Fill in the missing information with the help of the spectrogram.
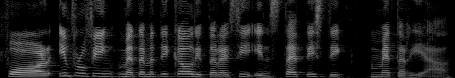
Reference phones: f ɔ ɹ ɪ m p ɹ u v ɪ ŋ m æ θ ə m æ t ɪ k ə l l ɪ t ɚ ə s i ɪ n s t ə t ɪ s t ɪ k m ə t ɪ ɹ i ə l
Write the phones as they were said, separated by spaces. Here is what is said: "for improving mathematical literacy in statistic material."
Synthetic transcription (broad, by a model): f ɔ ɹ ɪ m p ɹ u f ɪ ŋ m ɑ t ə m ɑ t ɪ k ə l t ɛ t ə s i ɪ n s t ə t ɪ s t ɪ k m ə t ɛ ɹ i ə l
